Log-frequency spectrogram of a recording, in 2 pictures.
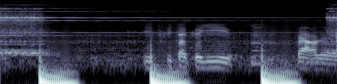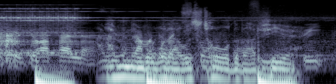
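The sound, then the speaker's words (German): A telephone bell rings in a few short, loud bursts, with voices speaking over and between the later rings. “Es kommt vor, dass das Telefon klingelt.”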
